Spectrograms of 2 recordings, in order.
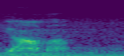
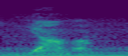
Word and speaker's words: Llama: the parent company of Yama we call them llama here in uh the United States but it's pronounced Yama two L's in Spanish is a y sound how do I know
